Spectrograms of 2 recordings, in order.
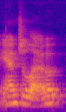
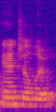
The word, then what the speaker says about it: Angelou: I love the quote by Maya Angelou that says, I always forget... I'm like, is it Angelou or Angelo? Angelou.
